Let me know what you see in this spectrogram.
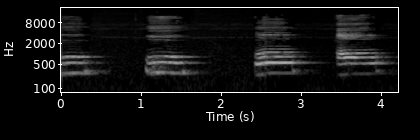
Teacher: जब ऊ का उच्चारण हम लोग करते हैं तो ओठ जो है वृत्ताकार हो जाता है, आप भी बोल कर देख सकते हैं ऊ, ठीक है। इसके साथ ऊ, ऊ, ओ, औ, तो यहां पर ओठ की स्थिति क्या होती है, वृत्ताकार हो जाती है।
